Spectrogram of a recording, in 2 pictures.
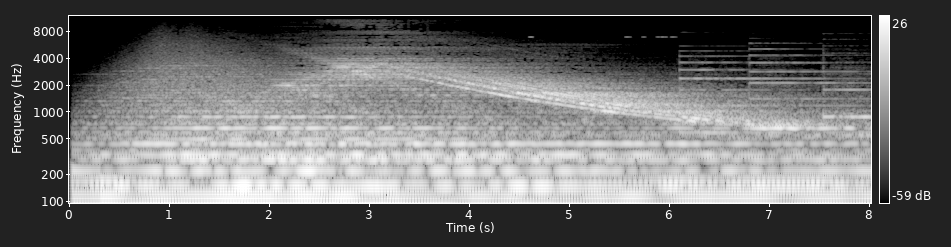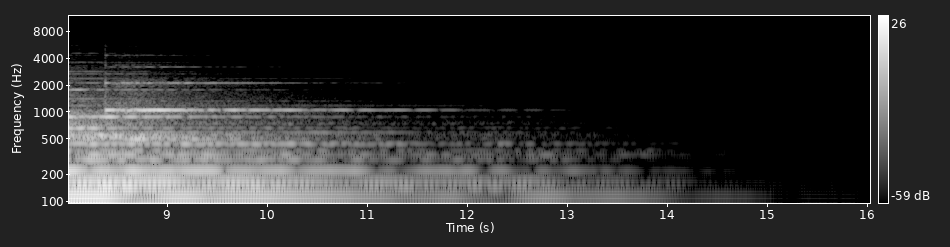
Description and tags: welcome to a new world
A short introduction musical piece.
film, game, free, intro, movie, soundtrack, electronic, soundscape, slow, cinematic, ambient, piano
